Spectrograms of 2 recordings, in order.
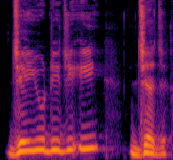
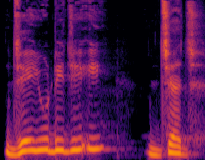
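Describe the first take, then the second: No difference in how they are said.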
